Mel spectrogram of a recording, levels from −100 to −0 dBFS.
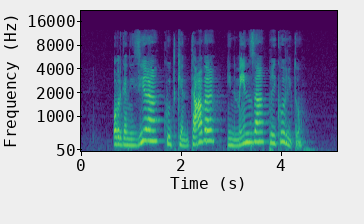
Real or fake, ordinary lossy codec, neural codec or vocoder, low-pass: fake; AAC, 32 kbps; vocoder, 44.1 kHz, 128 mel bands every 256 samples, BigVGAN v2; 19.8 kHz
